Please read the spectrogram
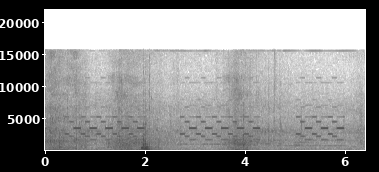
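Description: Mobile flip phone ringing with an electronic ringtone: a short melody of quick high beeps played three times, the last cut off near the end as it is answered.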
